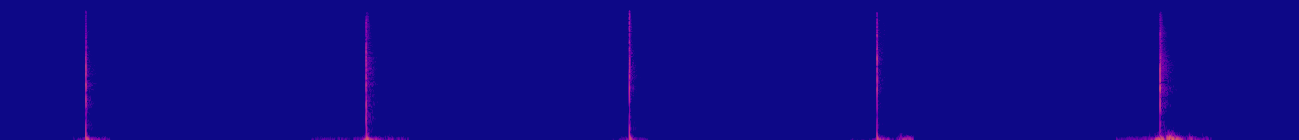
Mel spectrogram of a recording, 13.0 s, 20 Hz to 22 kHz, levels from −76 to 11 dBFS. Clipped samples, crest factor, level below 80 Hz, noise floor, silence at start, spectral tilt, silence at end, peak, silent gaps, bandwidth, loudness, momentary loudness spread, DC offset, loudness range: under 0.1%; 40 dB; -50 dBFS; -67 dBFS; 0.85 s; -1 dB/octave; 1.05 s; -6 dBFS; 1.11-3.09 s, 4.11-6.10 s, 6.49-8.48 s, 9.16-11.13 s; 16 kHz; -37 LUFS; 6 LU; under 0.1%; 3 LU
